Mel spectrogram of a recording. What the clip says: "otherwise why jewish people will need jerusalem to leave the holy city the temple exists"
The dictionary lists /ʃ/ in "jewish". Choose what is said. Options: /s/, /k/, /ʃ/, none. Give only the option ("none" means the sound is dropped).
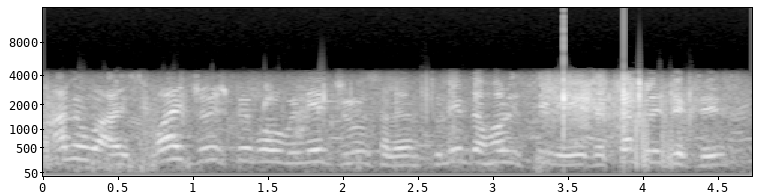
/ʃ/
